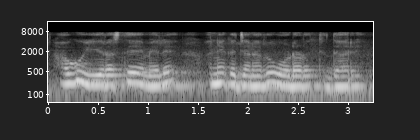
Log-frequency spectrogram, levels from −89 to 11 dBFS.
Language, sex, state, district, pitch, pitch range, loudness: Kannada, male, Karnataka, Bangalore, 195 Hz, 185-220 Hz, -13 LUFS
